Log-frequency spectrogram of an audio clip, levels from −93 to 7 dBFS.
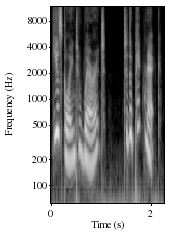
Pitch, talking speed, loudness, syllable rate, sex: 270 Hz, 235 wpm, -18 LUFS, 5.5 syllables/s, female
